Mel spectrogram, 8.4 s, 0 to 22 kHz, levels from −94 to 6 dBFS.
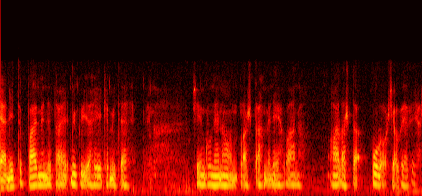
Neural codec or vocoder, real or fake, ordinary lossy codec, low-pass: none; real; Opus, 24 kbps; 7.2 kHz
